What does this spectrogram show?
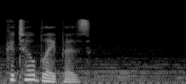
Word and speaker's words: Catoblepas: How to pronounce? All right. Catoblepas. Catoblepas.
